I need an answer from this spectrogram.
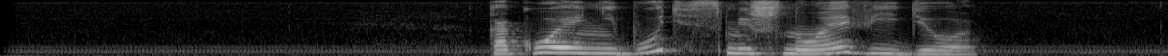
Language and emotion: Russian, positive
